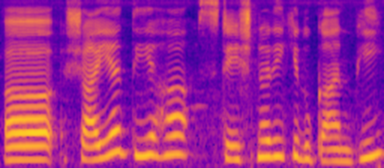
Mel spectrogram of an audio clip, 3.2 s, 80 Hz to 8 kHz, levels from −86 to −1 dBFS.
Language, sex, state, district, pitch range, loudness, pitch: Hindi, female, Madhya Pradesh, Dhar, 230-300 Hz, -16 LUFS, 255 Hz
